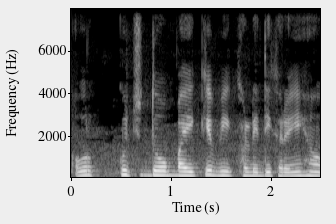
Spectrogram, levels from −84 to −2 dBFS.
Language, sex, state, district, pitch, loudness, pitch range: Hindi, male, Uttar Pradesh, Shamli, 185 Hz, -17 LUFS, 175-200 Hz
